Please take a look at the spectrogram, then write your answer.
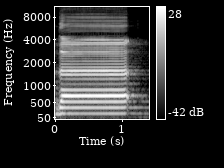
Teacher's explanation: دال کو ایک الف کے برابر کھینچ کر پڑھیں گے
